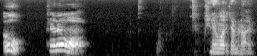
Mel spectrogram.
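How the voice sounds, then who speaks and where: A woman giving a casual, rambling tarot reading to a star sign, with many fillers and restarts and now and then clearing her throat. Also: a little high, very animated, moderate pace, dark tone. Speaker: tarot reader.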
